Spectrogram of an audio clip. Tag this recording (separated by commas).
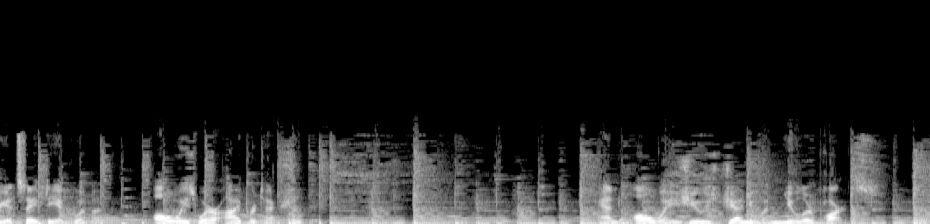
Music, Speech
